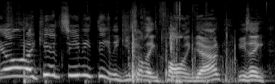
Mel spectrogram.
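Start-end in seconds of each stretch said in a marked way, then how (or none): 0.0-1.1 high frightened whine, mock scared; scared people. Uncle voicing scared Egyptians for Georgie. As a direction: squeak it like a panicked Egyptian.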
